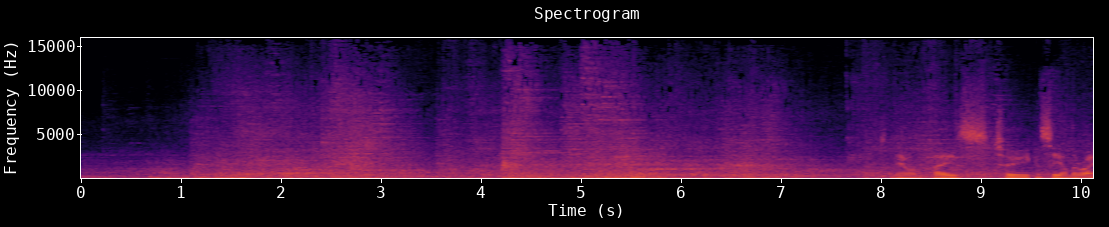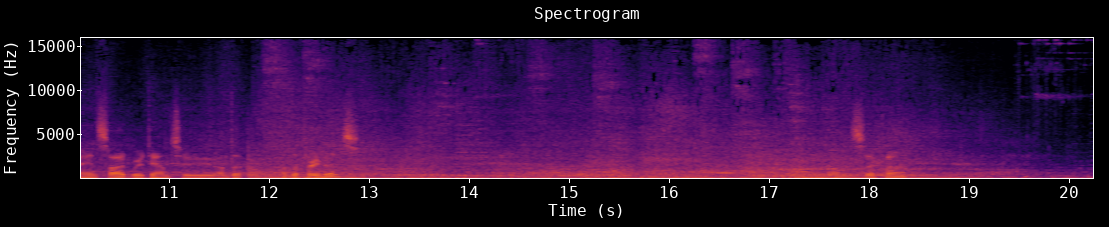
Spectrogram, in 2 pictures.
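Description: Spells and weapons clash and boom in a fierce fantasy battle.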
